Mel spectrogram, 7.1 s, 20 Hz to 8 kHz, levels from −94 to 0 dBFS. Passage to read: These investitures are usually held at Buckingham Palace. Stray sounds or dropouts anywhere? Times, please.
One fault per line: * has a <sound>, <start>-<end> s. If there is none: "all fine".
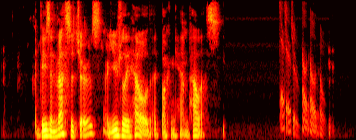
* has a chirp, 5.6-6.5 s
